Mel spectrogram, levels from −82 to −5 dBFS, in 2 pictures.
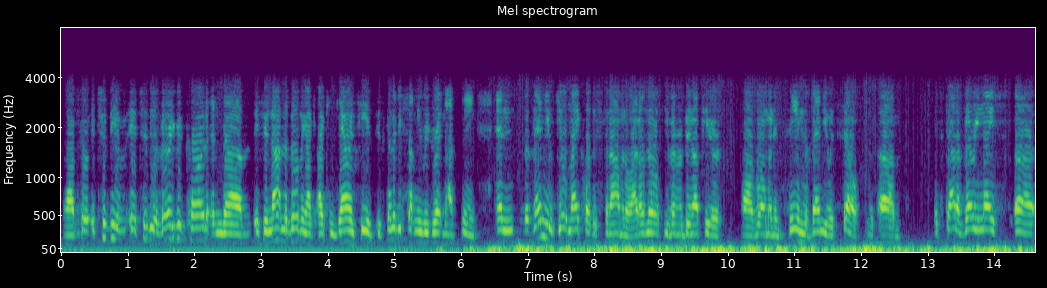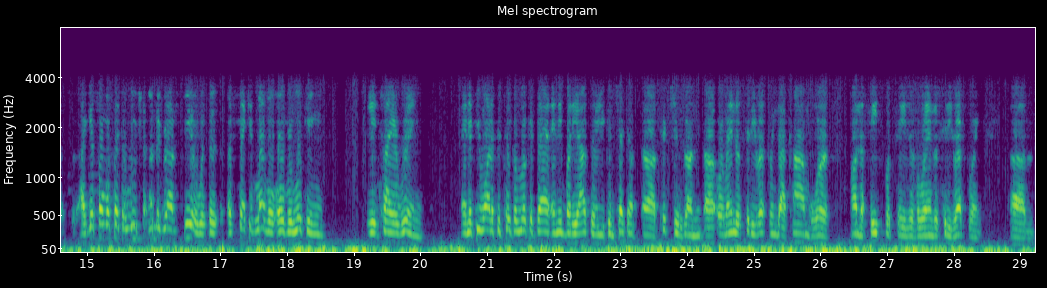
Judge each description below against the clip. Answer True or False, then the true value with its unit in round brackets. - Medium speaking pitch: False (130 Hz)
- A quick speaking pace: True (235 wpm)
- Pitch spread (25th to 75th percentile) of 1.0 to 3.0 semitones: False (3.8 semitones)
